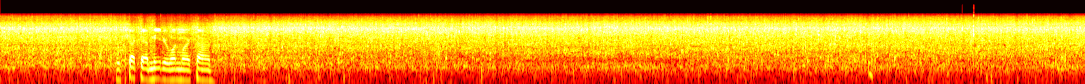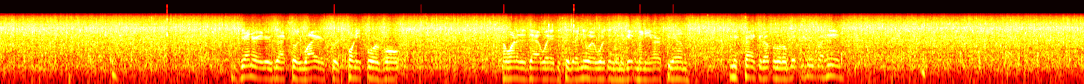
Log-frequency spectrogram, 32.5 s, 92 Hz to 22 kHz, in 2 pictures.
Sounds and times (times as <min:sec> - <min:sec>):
Raindrop: 0:00.0 - 0:32.5.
